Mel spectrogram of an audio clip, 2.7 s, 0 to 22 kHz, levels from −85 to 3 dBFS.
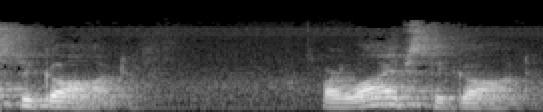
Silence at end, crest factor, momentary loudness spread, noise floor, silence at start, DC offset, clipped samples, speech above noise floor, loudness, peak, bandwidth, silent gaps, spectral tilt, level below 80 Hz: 0.1 s; 18 dB; 9 LU; -48 dBFS; 0 s; under 0.1%; under 0.1%; 32 dB; -17 LUFS; 0 dBFS; 11.5 kHz; none; -5.5 dB/octave; -70 dBFS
